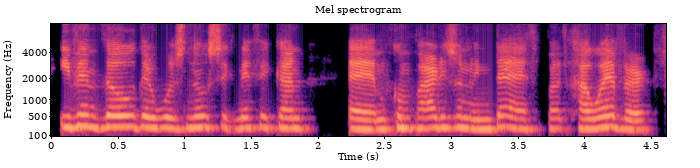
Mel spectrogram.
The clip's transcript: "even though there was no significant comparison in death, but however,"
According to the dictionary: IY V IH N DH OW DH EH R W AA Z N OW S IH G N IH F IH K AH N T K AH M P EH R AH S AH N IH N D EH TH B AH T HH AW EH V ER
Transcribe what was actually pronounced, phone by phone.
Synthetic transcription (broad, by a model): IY V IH N DH OW DH EH R W AA Z N OW S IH G N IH F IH K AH N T K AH M P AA R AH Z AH N IH N D EH TH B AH T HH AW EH V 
